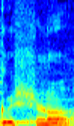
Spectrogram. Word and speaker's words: कृष्ण: कोई किस किस कहते, कोई कैस कैस कहते, हरे कैस कैस कैस हरे हरे। कृष्ण नहीं बोल पा रहे थे बेचारे गांव के लोग। अभी भी एकदम शुद्ध कृष्ण शब्द का उच्चारण लोग नहीं कर पाते। कृष्ण ये शुद्ध उच्चारण है, पर इतना सावधानी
